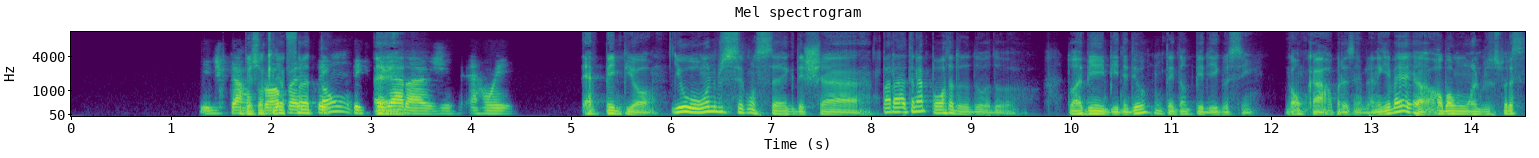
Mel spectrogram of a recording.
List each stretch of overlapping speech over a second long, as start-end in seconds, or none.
1.6-3.3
